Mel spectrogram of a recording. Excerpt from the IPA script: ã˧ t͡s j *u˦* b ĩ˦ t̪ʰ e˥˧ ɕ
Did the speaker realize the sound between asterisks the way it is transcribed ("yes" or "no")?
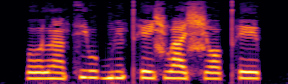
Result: no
